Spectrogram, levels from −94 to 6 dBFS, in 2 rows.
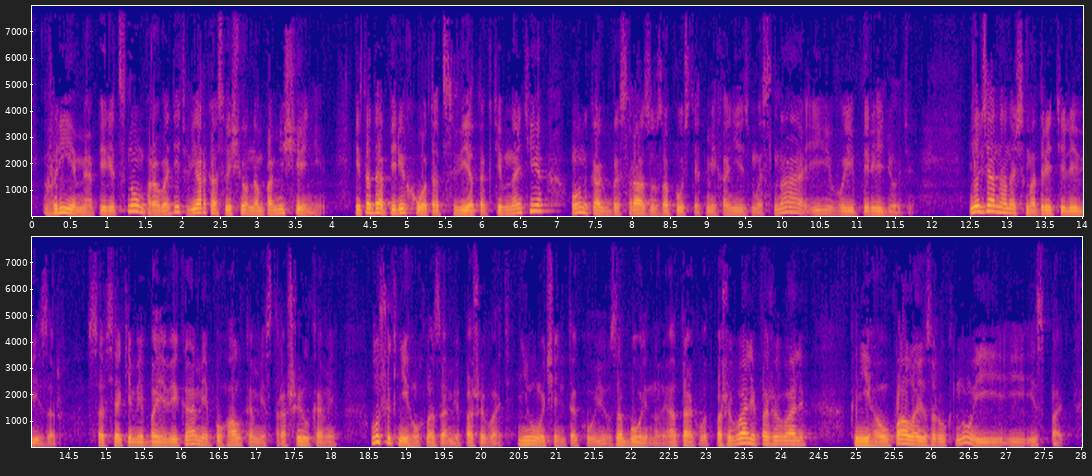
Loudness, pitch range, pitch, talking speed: -23 LUFS, 110-140 Hz, 120 Hz, 120 wpm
